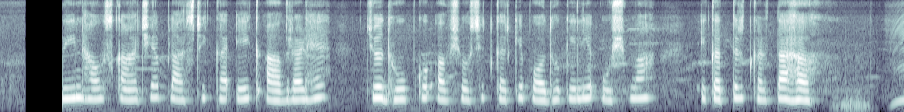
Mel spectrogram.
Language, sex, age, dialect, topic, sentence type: Hindi, female, 18-24, Awadhi Bundeli, agriculture, statement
